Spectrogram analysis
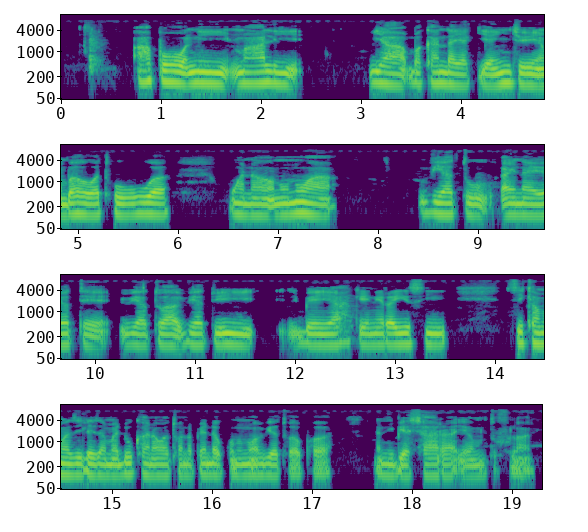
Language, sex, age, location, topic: Swahili, male, 18-24, Wajir, finance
